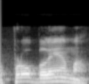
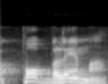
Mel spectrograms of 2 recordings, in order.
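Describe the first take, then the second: First: Said in the usual way. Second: "problema" without its first r: "poblema"; mispronounced problema. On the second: Shown as a demonstration. Teacher quoting a common slip, "problema" said as "poblema". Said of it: "tem gente que fala problema".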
